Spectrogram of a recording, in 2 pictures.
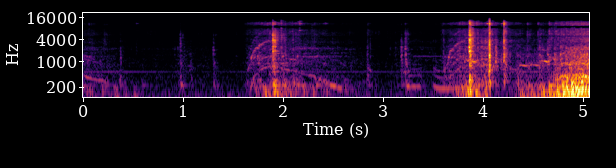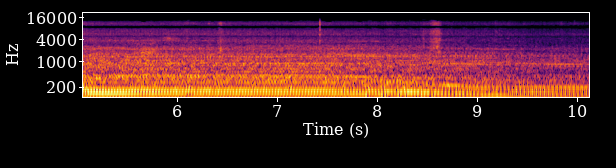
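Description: Small Honda inverter generator, fed from a household natural-gas hose, pull-started: a couple of pulls of the recoil starter rope, then the engine catches about five seconds in and runs steadily, easing slightly lower near the end.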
